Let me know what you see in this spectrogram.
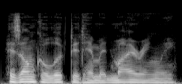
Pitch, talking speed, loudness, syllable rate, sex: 100 Hz, 195 wpm, -15 LUFS, 6.4 syllables/s, male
